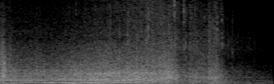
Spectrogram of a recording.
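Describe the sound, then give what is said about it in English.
A car drives away, its steady rushing engine and tyre noise holding for a couple of seconds before fading toward the end. “Meanwhile, Alex is driving away.”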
